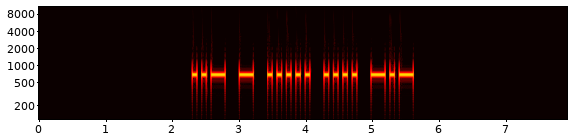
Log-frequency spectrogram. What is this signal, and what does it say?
Morse code, heard as a keyed tone, about 17 wpm, 700 Hz. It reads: UT5HK
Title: DXCC-100 Call Signs - 5 Characters - Repeated 2x - 17wpm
